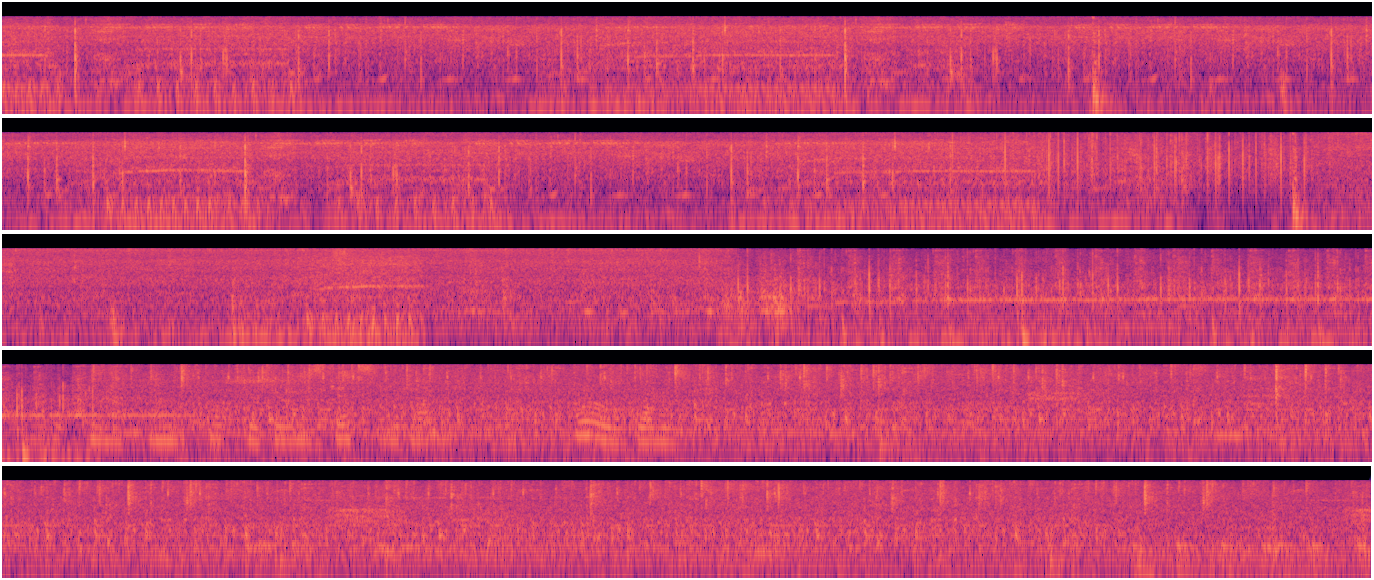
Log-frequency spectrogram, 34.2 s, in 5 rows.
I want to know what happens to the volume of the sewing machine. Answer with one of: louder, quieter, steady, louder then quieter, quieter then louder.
steady.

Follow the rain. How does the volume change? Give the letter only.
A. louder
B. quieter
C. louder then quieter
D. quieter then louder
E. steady
E.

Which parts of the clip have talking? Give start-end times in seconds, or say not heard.
20.6-24.0.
